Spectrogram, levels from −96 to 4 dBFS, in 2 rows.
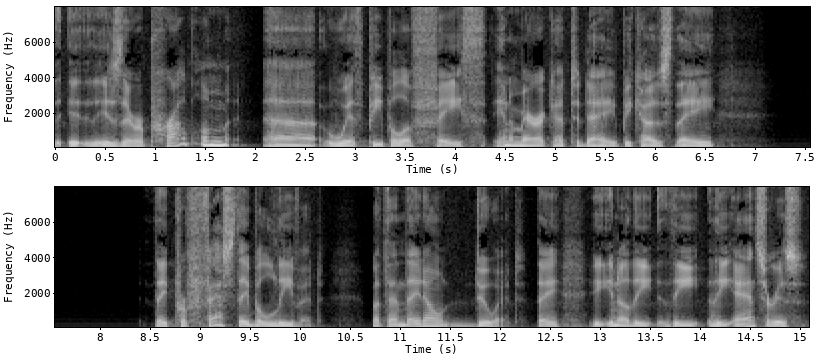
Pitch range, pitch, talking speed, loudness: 95-120 Hz, 105 Hz, 130 wpm, -21 LUFS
